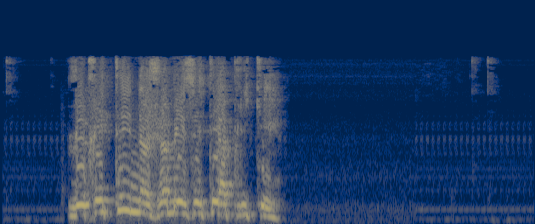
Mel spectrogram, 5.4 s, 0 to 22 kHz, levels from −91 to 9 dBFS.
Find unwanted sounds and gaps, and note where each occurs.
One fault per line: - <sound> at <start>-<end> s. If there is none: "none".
none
